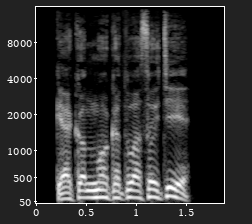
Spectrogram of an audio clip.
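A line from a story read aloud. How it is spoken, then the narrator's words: Growl into phone. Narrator (Russian): прорычал в трубку Альберт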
